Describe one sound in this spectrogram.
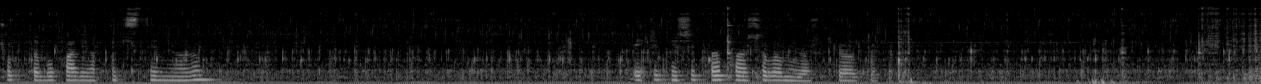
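A ladle stirs and scrapes against a clay pot.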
